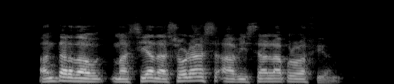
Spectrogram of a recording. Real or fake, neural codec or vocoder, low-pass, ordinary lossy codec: real; none; 9.9 kHz; MP3, 96 kbps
